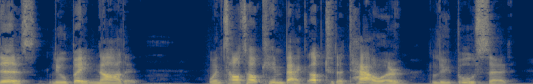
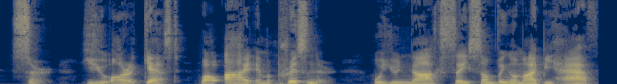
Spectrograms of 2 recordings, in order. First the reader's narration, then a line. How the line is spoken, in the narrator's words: Lü Bu whispered to Liu Bei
